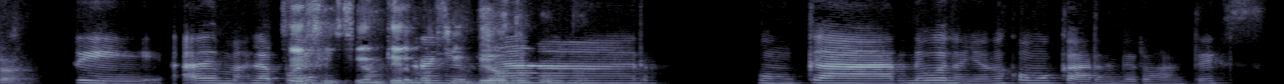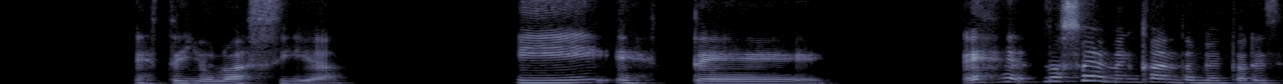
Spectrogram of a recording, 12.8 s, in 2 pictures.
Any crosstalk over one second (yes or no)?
yes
